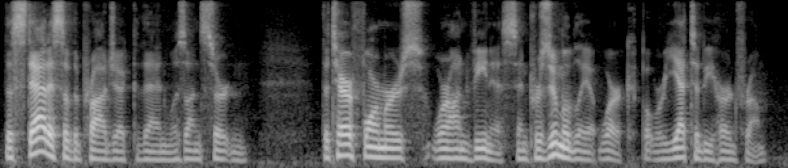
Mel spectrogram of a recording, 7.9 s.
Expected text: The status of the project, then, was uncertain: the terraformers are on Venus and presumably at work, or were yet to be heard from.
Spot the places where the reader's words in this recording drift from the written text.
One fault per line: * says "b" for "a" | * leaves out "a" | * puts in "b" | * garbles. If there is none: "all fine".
* says "were" for "are"
* says "but" for "or"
